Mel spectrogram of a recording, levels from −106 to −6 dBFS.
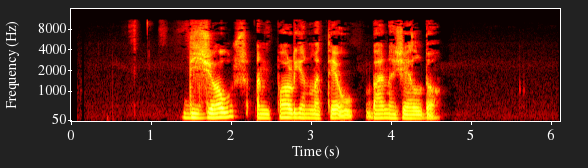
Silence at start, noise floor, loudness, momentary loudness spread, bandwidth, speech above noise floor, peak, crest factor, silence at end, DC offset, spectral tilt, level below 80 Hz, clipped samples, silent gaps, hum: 1.4 s; -76 dBFS; -23 LUFS; 9 LU; 11.5 kHz; 53 dB; -6 dBFS; 18 dB; 1.5 s; under 0.1%; -4.5 dB/octave; -66 dBFS; under 0.1%; none; none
